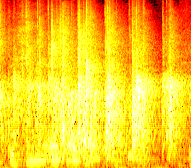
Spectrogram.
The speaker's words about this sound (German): Da kann man auch mal klatschen, oder? Da kann man auch mal klatschen für deine Eltern. Kann Applaus, Applaus.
